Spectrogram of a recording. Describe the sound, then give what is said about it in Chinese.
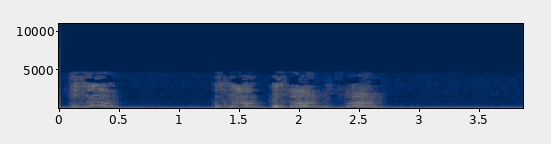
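A voice imitates deliberate coughing, a bride's forced coughs: about four short, voiced, throat-clearing bursts, mostly bunched together after a pause. “故意的咳嗽那么几声”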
